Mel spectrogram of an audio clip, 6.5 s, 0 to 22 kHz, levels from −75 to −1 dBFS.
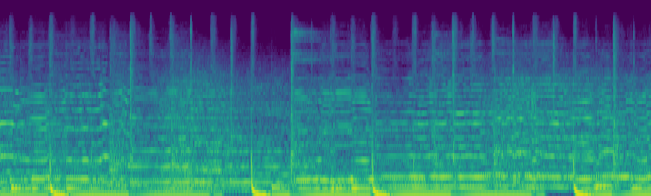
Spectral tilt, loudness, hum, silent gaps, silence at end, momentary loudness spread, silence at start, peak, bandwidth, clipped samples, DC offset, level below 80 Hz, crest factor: -6 dB/octave; -16 LUFS; none; none; 0 s; 4 LU; 0 s; 0 dBFS; 15.5 kHz; under 0.1%; under 0.1%; -18 dBFS; 14 dB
